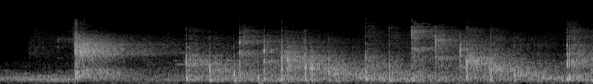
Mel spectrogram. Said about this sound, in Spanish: Una pelota negra golpea fuerte contra una pared de hormigón.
